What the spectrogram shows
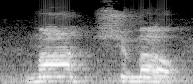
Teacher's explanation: you have to reduce the vowel under the shin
